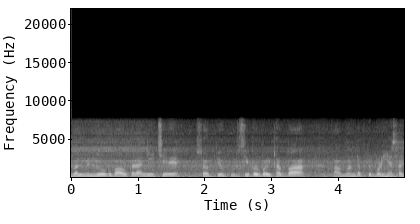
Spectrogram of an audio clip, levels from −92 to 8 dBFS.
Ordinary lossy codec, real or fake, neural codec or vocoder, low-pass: none; real; none; none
